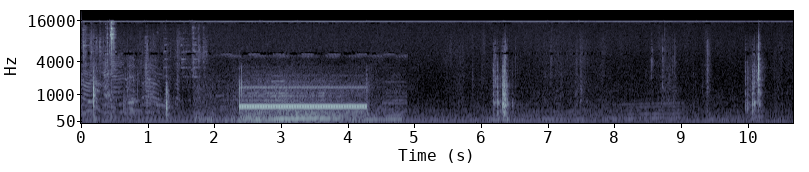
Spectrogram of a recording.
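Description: A telephone rings in a quiet room, a single steady electronic ring lasting about two seconds, followed by brief handling clicks and faint background sounds.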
